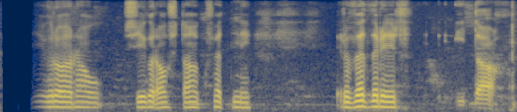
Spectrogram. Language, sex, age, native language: Icelandic, male, 13, Icelandic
